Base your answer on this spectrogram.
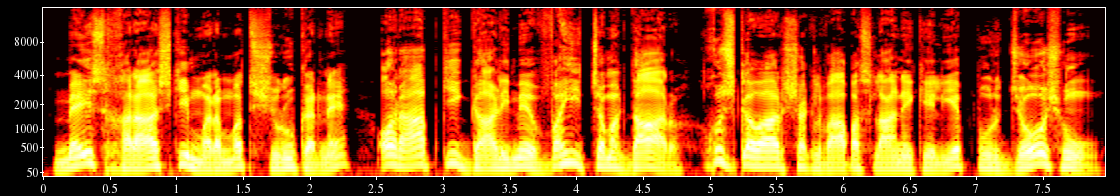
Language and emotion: Urdu, happy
